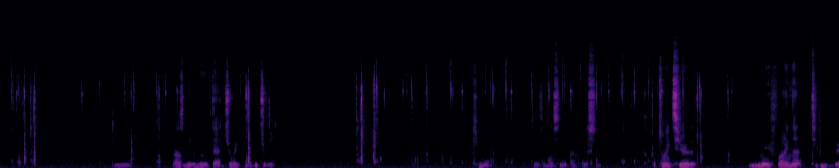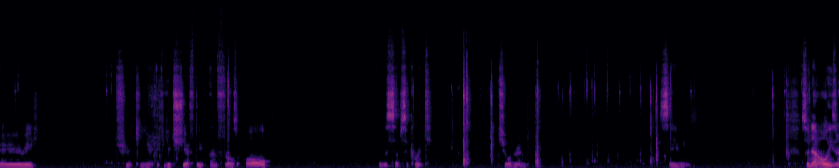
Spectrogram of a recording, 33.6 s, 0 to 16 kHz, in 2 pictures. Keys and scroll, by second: 0.6 d, 7.1 d, 26.1 Delete, 30.8 ctrl+s.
